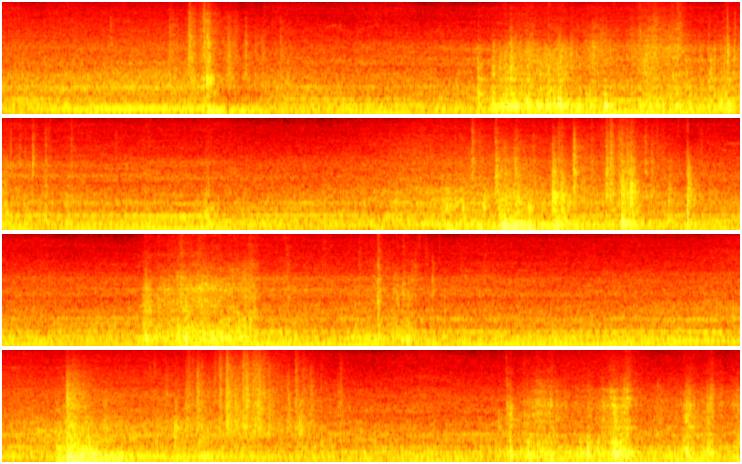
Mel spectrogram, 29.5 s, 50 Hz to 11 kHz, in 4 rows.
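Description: Cat 305.5E2 mini excavator's diesel engine running steadily while broken asphalt slabs clatter and bang as the bucket scoops them and dumps them into a steel dump-truck bed, in several bursts. The sharpest bang comes a little past two-thirds of the way through.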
